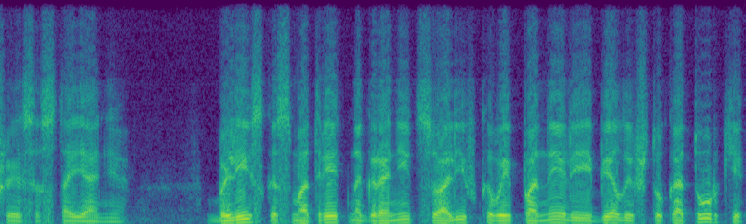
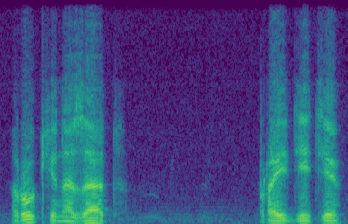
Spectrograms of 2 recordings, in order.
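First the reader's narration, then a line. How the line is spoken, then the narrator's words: Very quiet, curt. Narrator (Russian): очень тихо обронил он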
